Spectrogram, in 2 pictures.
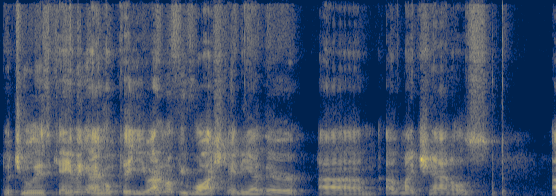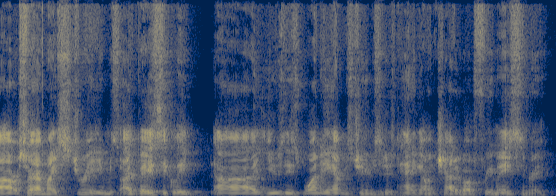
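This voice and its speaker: Low-voiced, rambling man. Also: animated, brisk. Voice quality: nasal. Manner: rambling, many fillers and self-corrections. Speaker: live stream host. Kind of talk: casual late-night chat stream, reading viewer comments. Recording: roomy echo.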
